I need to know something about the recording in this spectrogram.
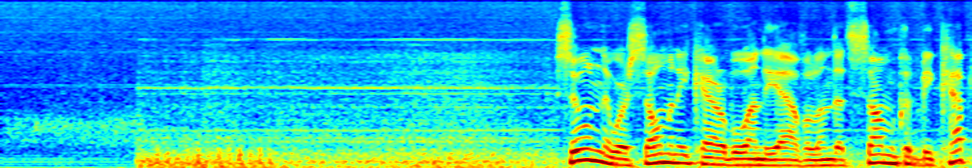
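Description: A helicopter engine drones across open ground.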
